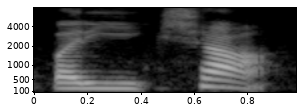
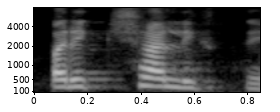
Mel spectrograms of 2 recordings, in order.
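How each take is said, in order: First: परीक्षा with री held long. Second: परीक्षा with a quick short रि; short i error. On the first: Teacher correcting a common mistake, long री in परीक्षा. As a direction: stretch री in परीक्षा to two beats. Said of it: "परीक्षा होता है". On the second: Teacher showing how children get it wrong, short रि in परीक्षा. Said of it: "छोटी की मात्रा लगाते हैं". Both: Shown as a demonstration.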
